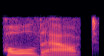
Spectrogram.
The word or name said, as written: holdout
